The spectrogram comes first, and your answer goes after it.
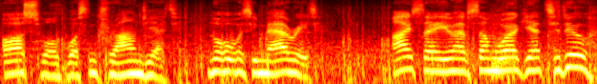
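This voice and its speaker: A woman playing a stern, resolute Viking raider leader in a game, speaking in a blunt, measured, commanding way. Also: mid-range voice, fairly even intonation, background noise, natural voice.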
